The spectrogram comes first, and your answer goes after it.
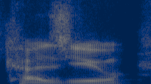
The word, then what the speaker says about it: Kozuch: a great guest josh kuzu not it's not pronounced the way it looks when it's spelled it's it's an interesting spelling but josh cuz you he is uh a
